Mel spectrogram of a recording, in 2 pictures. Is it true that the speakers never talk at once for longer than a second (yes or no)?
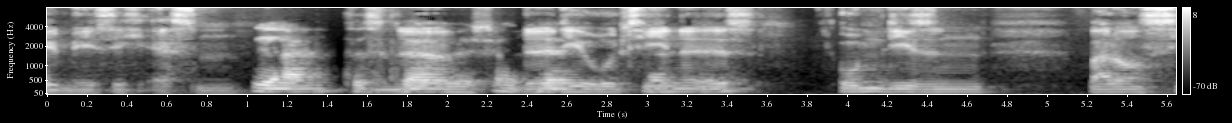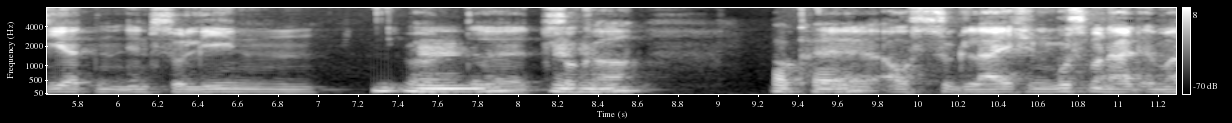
no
